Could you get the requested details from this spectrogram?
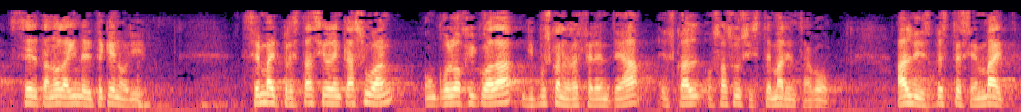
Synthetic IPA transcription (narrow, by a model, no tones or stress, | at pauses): se̞ɾe̞t̪ano̞laeɣind̪ajt̪e̞ke̞no̞ɾi | se̞mbajt̪̚pɾe̞st̪asio̞aɾe̞ŋkasuan | o̞ŋko̞lo̞ɣiko̞aðaɡipuskoane̞re̞fe̞ɾe̞nt̪e̞ae̞wskalo̞sasunsist̪e̞maɾe̞nt͡sako̞ | ald̪izbe̞st̪e̞se̞mbajt̪̚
